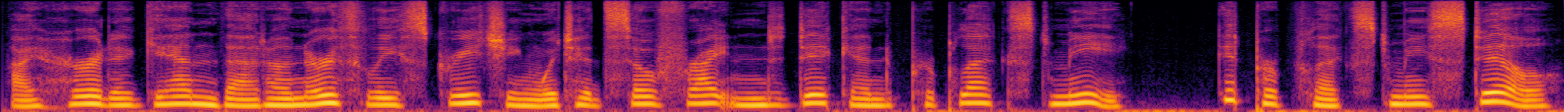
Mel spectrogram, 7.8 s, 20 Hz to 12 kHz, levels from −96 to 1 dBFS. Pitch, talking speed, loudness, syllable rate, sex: 175 Hz, 140 wpm, -16 LUFS, 3.8 syllables/s, female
